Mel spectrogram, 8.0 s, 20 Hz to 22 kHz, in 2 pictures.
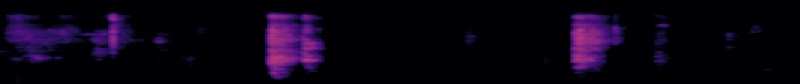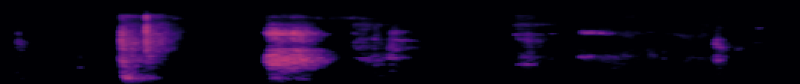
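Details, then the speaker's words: Cat with about 6 weeks of severe upper respiratory stertor that began 2 weeks after anesthesia, heard while playing: irregular, rough snorting, moderate inspiratory stertor with bilaterally decreased nasal airflow and no nasal discharge; nasopharyngeal stenosis is suspected. "So we can hear the stutter that she's having. So most likely something associated with the nasal cavity."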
